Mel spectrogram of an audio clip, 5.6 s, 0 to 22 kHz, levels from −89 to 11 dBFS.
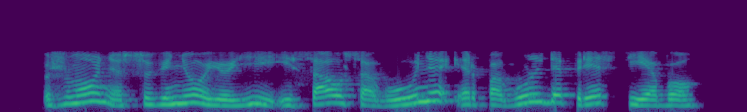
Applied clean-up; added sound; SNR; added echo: none; none; none; none.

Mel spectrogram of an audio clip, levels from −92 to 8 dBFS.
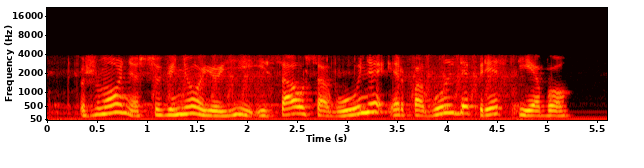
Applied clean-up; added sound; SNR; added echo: none; Gunshot, gunfire + Mechanisms; 20 dB; none.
